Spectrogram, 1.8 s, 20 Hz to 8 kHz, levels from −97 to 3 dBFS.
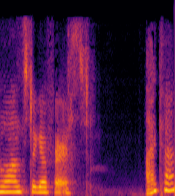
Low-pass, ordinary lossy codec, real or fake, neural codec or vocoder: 7.2 kHz; AAC, 32 kbps; fake; codec, 16 kHz, 2 kbps, FreqCodec, smaller model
